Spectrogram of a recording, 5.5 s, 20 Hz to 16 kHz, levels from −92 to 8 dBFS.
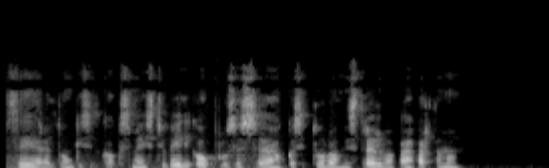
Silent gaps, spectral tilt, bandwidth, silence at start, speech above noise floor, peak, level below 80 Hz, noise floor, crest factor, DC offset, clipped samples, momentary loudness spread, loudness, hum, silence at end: none; -4.5 dB/octave; 10 kHz; 0.1 s; 61 dB; -2 dBFS; -66 dBFS; -86 dBFS; 24 dB; under 0.1%; under 0.1%; 13 LU; -25 LUFS; none; 0.9 s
